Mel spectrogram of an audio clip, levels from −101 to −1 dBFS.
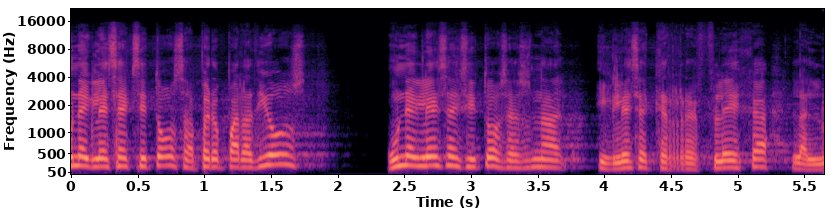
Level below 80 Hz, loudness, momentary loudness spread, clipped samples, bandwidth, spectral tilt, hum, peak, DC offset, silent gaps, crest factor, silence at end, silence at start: -80 dBFS; -31 LUFS; 7 LU; under 0.1%; 15 kHz; -5.5 dB/octave; none; -12 dBFS; under 0.1%; none; 20 dB; 0 s; 0 s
